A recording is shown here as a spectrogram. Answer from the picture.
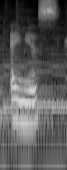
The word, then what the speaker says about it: Amias: This week I'm talking with Claire, Louise, Amias, who will be bringing the Masks of Afraben to the space in February.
